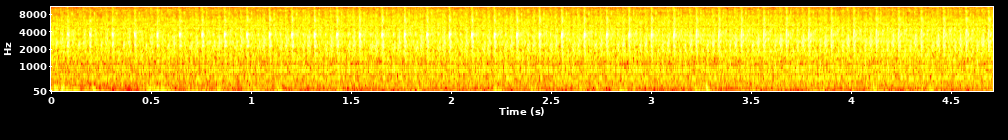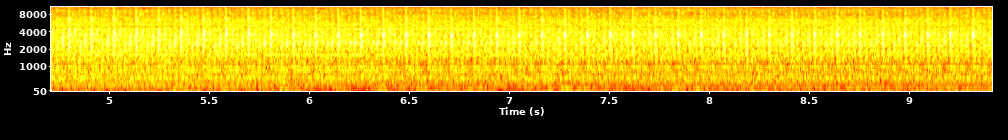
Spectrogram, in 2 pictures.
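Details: Kia Ceed engine at idle: sharp, even clacking about three times a second, high-pitched and cyclic from the top of the engine; a valvetrain tick, cause unknown.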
